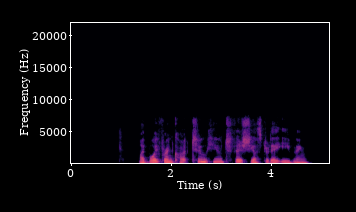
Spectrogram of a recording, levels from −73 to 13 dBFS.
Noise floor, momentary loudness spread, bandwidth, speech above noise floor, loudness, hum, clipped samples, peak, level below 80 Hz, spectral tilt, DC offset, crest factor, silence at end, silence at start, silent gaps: -85 dBFS; 7 LU; 7.6 kHz; 60 dB; -26 LUFS; none; under 0.1%; -8 dBFS; -68 dBFS; -6.5 dB/octave; under 0.1%; 18 dB; 0.45 s; 1.35 s; none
